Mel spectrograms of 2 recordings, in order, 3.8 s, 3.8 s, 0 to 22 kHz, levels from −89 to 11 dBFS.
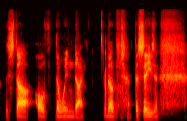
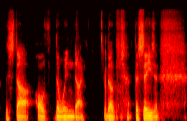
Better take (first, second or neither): second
